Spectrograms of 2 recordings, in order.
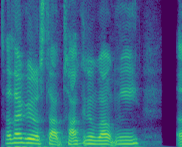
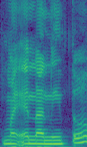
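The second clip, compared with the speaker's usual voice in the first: normal talking voice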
